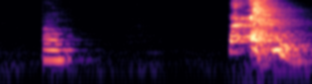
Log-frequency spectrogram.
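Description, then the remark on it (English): A single loud sneeze: a short voiced intake of breath, a brief pause, then an explosive breathy burst that trails off. “Bless you.”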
